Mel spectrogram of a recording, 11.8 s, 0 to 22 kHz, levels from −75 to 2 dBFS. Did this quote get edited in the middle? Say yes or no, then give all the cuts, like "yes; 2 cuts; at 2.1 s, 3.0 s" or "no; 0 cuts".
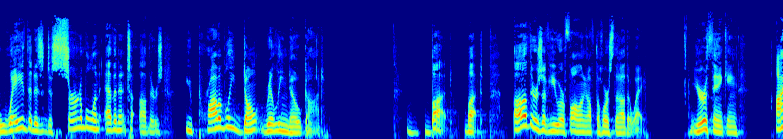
yes; 1 cut; at 6.3 s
